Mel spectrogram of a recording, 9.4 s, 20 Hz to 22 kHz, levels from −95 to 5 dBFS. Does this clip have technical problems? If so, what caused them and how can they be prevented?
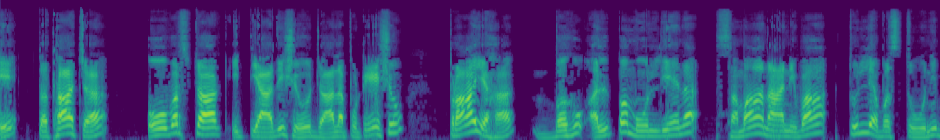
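Yes. Across the whole clip you can hear AAC compression damage, and it's pretty obvious: the speech has that dull, smeared quality, with a warbly, fizzy edge on sustained sounds and sibilants. Nothing comes through above about 16.6 kHz. The likely cause is an AAC-LC encode at a low bitrate, something around 32 kbps, where the encoder starves bands of bits. Next time, keep a lossless master and encode at a higher bitrate.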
